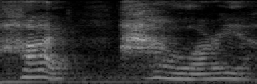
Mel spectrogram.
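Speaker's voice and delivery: slowly drawn-out delivery.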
